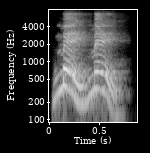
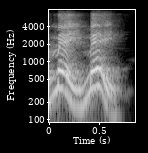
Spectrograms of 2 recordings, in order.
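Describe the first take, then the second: No difference in how they are said.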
